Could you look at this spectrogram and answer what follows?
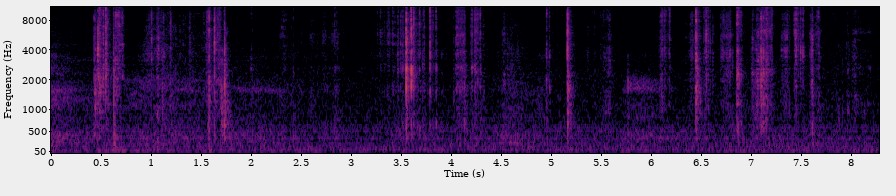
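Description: Scissors snip roughly around a piece of card or paper during stamping and masking craft work, giving close, quiet, irregular snips spaced over several seconds with no talk.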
